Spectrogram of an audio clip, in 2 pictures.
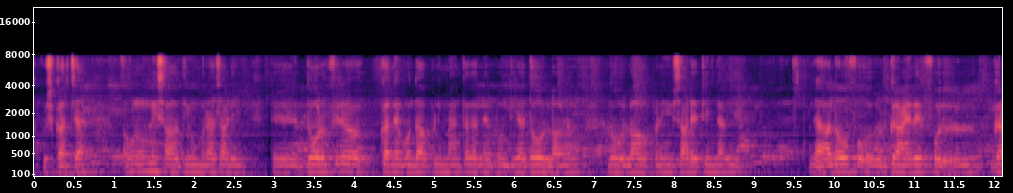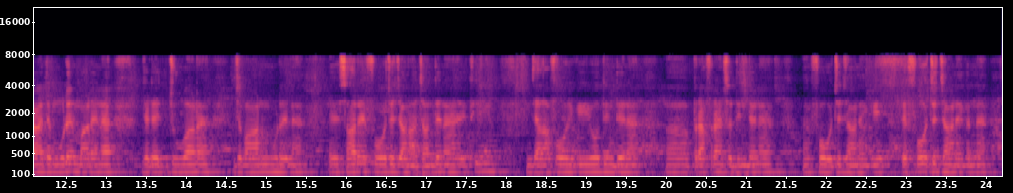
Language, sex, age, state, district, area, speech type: Dogri, male, 18-30, Jammu and Kashmir, Kathua, rural, spontaneous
